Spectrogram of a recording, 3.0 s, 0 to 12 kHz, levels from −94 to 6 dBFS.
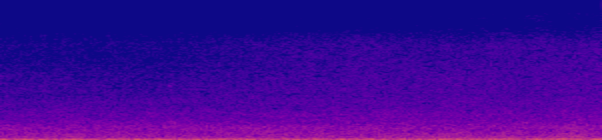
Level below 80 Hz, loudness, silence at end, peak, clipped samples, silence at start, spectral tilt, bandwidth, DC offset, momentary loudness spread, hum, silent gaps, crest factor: -48 dBFS; -47 LUFS; 0 s; -34 dBFS; under 0.1%; 0 s; -6.5 dB/octave; 9.8 kHz; under 0.1%; 1 LU; none; none; 12 dB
